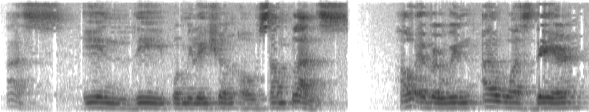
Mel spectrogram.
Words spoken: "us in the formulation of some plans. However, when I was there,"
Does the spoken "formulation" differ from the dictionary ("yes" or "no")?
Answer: yes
